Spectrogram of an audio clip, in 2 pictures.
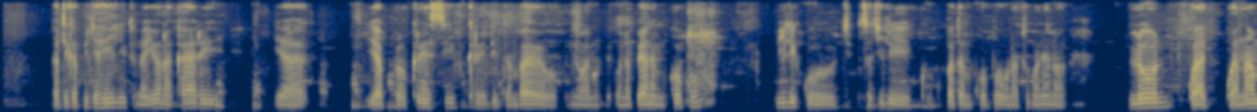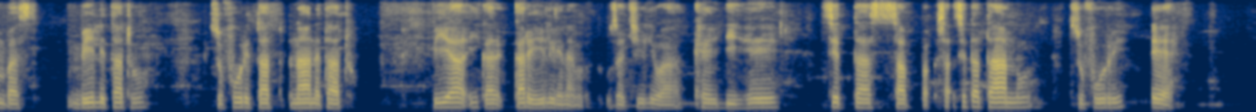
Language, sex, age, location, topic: Swahili, male, 25-35, Nakuru, finance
